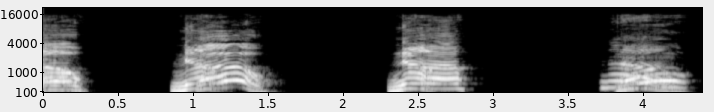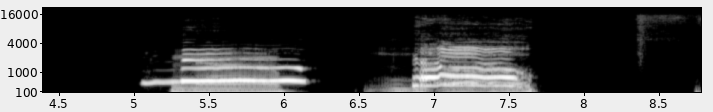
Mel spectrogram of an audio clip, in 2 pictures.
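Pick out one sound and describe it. A man speaks with animation close to a microphone, in short bursts.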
